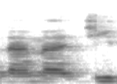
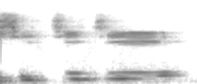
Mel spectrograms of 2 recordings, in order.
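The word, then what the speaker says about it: 七時: tahu kalau 7 sama Gimana cara bacanya bukan Nazi tapi siji 9 gimana bukan suci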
